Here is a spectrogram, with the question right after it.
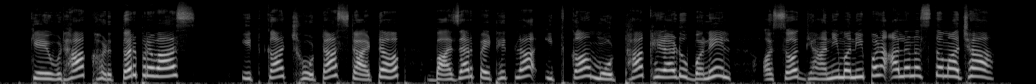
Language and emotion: Marathi, surprised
